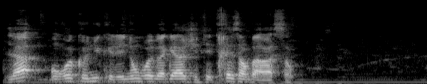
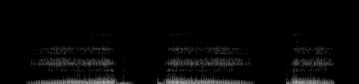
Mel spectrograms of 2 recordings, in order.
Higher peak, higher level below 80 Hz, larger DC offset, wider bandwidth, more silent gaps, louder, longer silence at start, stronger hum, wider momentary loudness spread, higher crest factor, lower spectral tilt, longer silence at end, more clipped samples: first, -2 dBFS vs -20 dBFS; second, -58 dBFS vs -42 dBFS; neither; first, 15 kHz vs 8.4 kHz; neither; first, -20 LUFS vs -39 LUFS; second, 0.05 s vs 0.3 s; neither; second, 8 LU vs 16 LU; about the same, 20 dB vs 16 dB; second, -5 dB/octave vs -7.5 dB/octave; first, 1.25 s vs 0.25 s; neither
